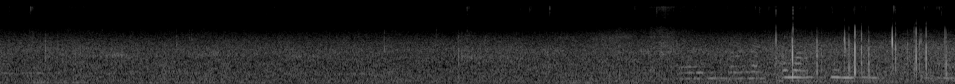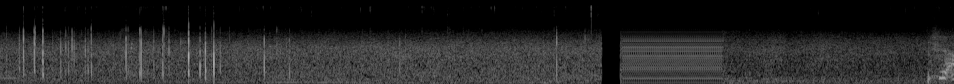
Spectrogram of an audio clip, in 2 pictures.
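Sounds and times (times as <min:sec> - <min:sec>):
raindrops splatting on a surface: 0:00.0 - 0:15.6, 0:16.9 - 0:19.0
rain falling: 0:00.0 - 0:19.0
steady even buzz: 0:15.8 - 0:16.8.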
